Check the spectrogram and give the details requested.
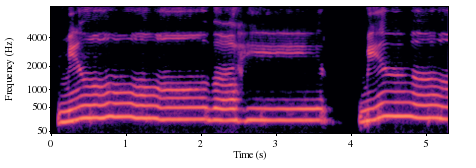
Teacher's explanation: dengungnya pasti akan terasa tebal Kenapa karena pangkal lidah kita naik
